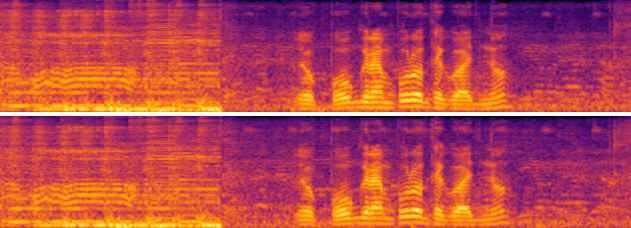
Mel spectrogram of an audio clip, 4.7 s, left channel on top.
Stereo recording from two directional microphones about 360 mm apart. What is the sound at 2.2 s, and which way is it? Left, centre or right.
Speech, centre.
